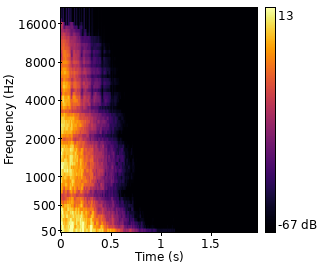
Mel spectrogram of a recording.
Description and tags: Small boom
A small explosion sound.
Created using SFXR.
